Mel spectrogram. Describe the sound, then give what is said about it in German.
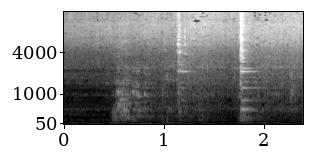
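Bratwurst fries in a pan with a steady, even sizzle and hiss throughout, broken by two brief scraping clinks as it is stirred. “Und die Bratwurst brät schon vor sich hin.”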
